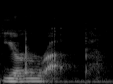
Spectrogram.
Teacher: we don't say it with a long Oh sound we say it with the short u sound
